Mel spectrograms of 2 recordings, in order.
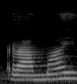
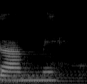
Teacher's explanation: Yang kelima, monoptongisasi adalah proses perubahan diptong menjadi monoftong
